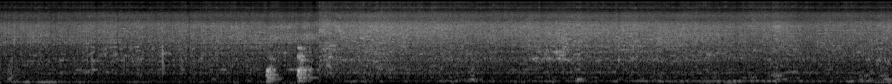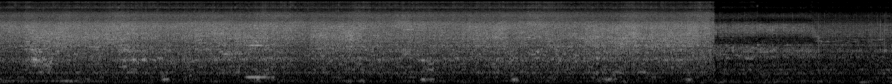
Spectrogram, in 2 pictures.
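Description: Chopped jute leaves hit hot oil in a pan and fry with a loud, steady steamy hiss. A brief clatter comes early on, and the sizzle drops away sharply near the end.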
